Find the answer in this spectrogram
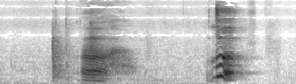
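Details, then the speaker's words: Hiccups, with speech possibly mentioning six hours: two short, voiced, sudden gulping catches about one and a half seconds apart. "good mohammed old me the video my hiccups I'm not trying to make him good you just come up"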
